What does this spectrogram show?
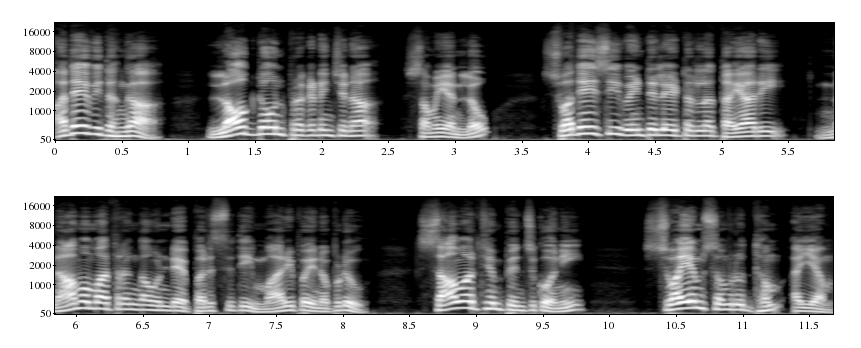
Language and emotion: Telugu, neutral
